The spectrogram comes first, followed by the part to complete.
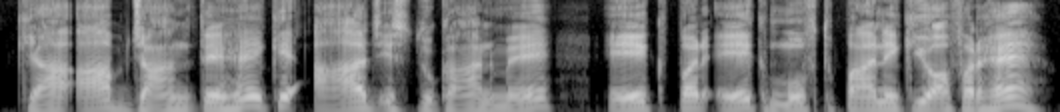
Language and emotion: Urdu, surprised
